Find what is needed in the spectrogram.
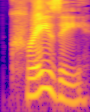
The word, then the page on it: crazy: British English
